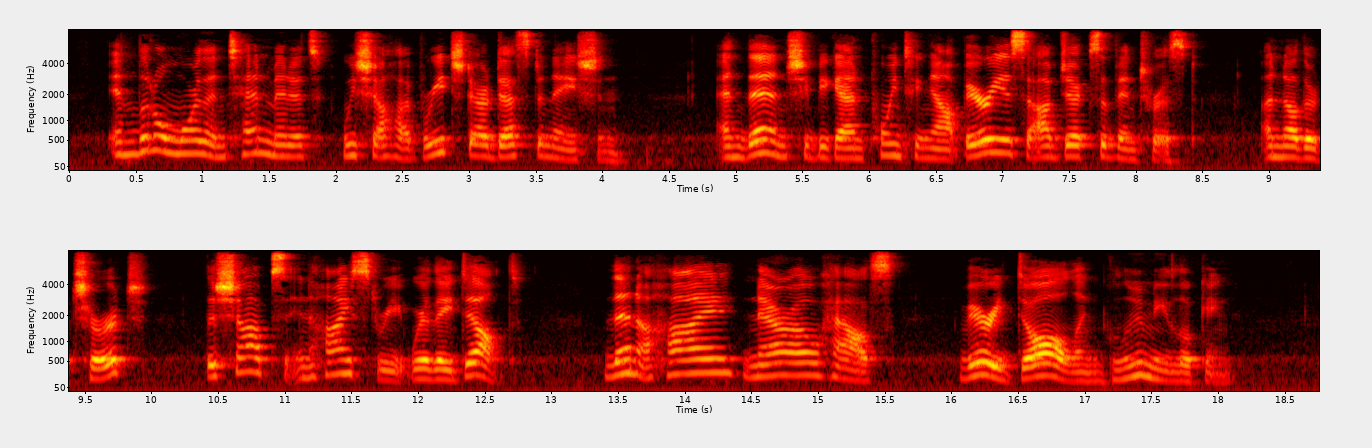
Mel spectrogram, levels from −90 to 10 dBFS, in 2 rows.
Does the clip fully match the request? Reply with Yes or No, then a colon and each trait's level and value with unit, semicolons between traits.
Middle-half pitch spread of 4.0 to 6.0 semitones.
Yes: wide, 5.6 semitones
